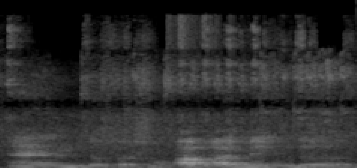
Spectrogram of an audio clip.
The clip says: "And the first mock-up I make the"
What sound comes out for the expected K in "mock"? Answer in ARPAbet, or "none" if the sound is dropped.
none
